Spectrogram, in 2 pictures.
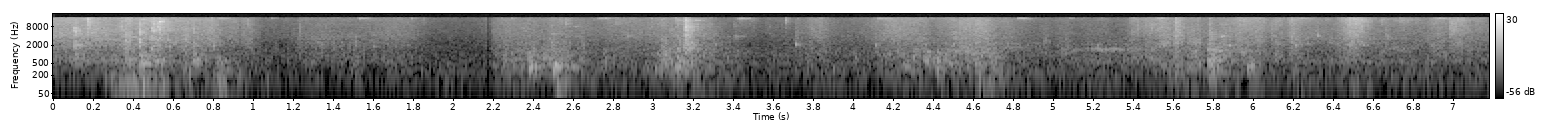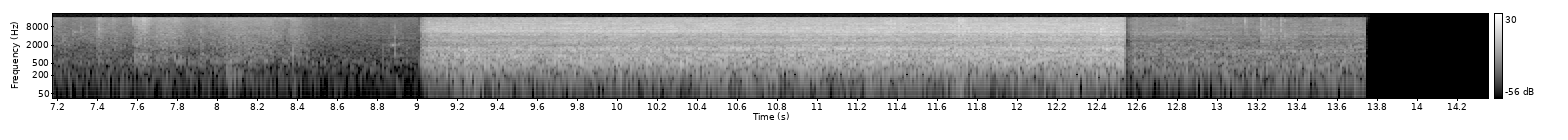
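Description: Scattered light knocks, clicks and rubbing as a newly hung combi boiler and its front casing are handled and the casing is taken off. About 9 s in, a loud, steady rushing noise takes over. It drops in level about three and a half seconds later and then cuts off.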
